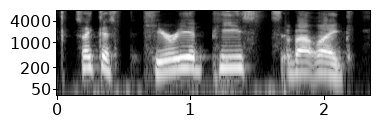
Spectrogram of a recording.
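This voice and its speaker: A man's voice: a little high, normal speed, fairly bright tone, dry recording. A man ranting casually and comedically as a podcast host, exasperated and swearing freely. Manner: exasperated, profane.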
